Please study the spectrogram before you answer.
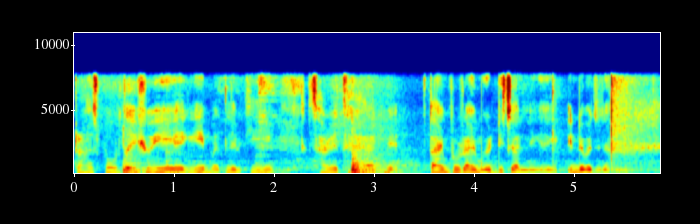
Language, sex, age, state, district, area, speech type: Dogri, female, 18-30, Jammu and Kashmir, Kathua, rural, spontaneous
